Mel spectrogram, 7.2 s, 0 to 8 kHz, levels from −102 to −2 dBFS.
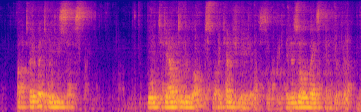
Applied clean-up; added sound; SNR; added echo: neural separator model SepFormer DNS4.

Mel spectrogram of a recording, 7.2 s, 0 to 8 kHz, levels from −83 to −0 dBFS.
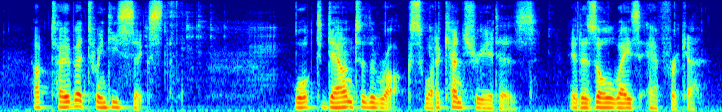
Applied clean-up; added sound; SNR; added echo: none; none; none; none.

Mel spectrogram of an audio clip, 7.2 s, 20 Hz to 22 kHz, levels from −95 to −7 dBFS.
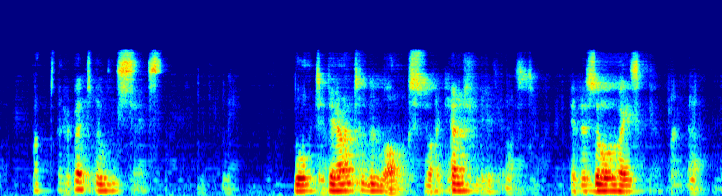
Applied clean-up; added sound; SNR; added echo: neural mask model DeepFilterNet 3.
